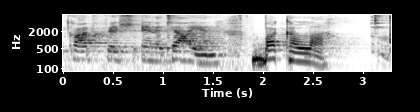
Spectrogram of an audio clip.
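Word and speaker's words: baccalà: bakalo how do you say codfish in Italian bakala oh it's almost the same it's almost the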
